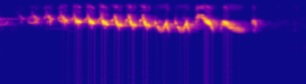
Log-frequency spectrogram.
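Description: A Common Chaffinch sings a bright, two-and-a-half-second phrase: a rattling run of notes that slides downward and speeds up, then ends in a brief flourish.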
